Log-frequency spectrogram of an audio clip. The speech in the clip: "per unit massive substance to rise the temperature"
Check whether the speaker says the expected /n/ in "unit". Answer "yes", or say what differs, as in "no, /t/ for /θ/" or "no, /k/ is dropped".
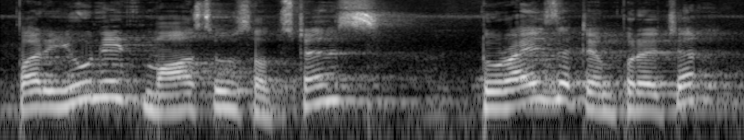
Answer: yes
